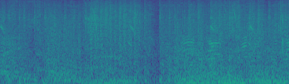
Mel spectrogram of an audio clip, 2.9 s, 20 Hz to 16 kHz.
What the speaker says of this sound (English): PA rounds and machine gun fire pelting the building, clearing out the MG42 team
